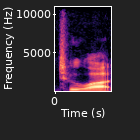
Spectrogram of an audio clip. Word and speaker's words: Duat: the egyptians uh the egyptians called it the duat or sometimes two odd it's spelled d-u-a-t and um the hopi have a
